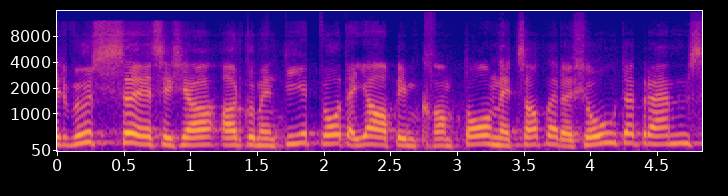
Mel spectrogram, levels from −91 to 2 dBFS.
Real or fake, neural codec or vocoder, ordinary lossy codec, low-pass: fake; autoencoder, 48 kHz, 32 numbers a frame, DAC-VAE, trained on Japanese speech; Opus, 16 kbps; 14.4 kHz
